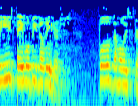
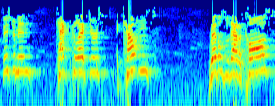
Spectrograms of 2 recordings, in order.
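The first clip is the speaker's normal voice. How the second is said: loud, raised pulpit voice, building; full-force preaching; 4 semitones higher, 6 dB louder than usual. Acted. Pastor to congregation on the apostles, loud preaching. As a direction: preach it out with rising fire.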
